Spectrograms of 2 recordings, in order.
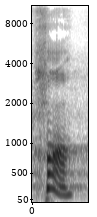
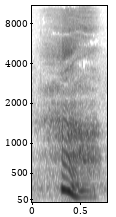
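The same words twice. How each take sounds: First: It sounds puzzled and questioning. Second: It sounds like sudden understanding. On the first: The listener does not understand. "Huh? Yeah, me too" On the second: The listener now grasps the idea. "it all starts to click together"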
